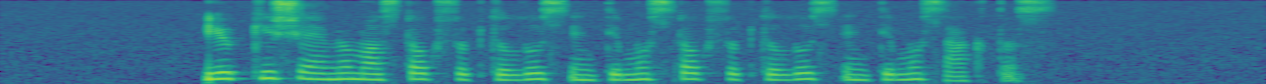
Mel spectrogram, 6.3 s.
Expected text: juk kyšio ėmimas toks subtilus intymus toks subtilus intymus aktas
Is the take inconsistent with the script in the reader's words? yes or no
no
